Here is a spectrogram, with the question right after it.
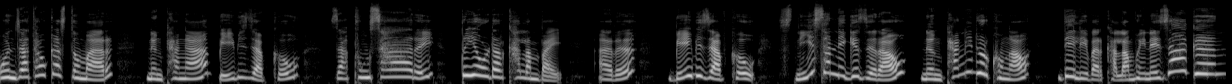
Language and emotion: Bodo, happy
